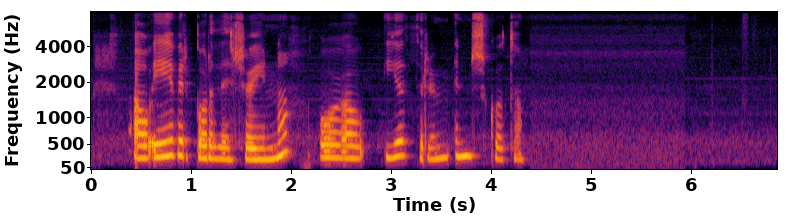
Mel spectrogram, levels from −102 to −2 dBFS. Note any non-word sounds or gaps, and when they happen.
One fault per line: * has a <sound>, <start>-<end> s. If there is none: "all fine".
all fine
